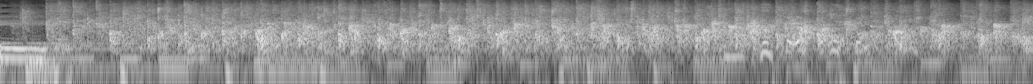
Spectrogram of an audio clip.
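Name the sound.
enthusiastic applause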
